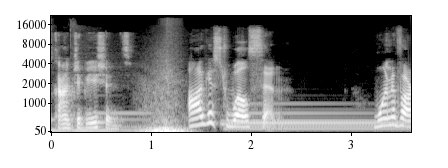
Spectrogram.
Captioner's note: computer whooshing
